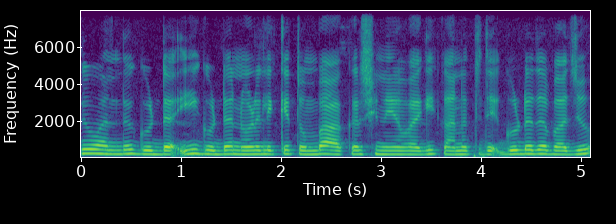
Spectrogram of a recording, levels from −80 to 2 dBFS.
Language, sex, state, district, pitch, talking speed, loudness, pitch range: Kannada, female, Karnataka, Dharwad, 205 Hz, 140 wpm, -15 LUFS, 200-215 Hz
